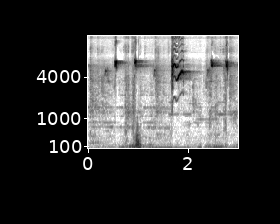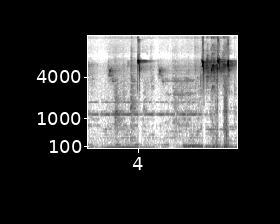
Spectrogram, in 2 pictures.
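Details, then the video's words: Crested jay singing, used to tutor and stimulate other birds: sparse high sharp whistled notes and one twisting slurred call, ending with a brief dense buzzy burst, with a steady faint tone and low hum behind. "SOGON GACOR UNTUK ASAH MENTAL, MASTERAN DAN PANCINGAN BUNYI"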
